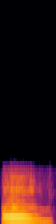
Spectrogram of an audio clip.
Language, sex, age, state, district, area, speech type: Maithili, male, 60+, Bihar, Muzaffarpur, urban, conversation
